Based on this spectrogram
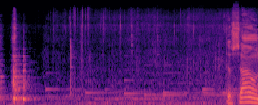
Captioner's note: fire crackling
